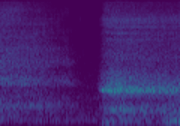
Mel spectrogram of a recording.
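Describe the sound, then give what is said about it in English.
A group takes a deep breath together, heard as a long airy rush of breath, a brief quiet lull, then a louder, fuller rush of breath. “Let's take three deep breaths.”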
